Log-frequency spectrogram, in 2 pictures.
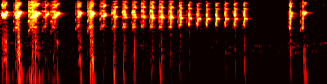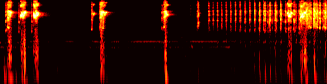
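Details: Pet lovebirds give a fast rattling chatter of rapid high chirps, then scattered single sharp notes after pauses, ending in a dense burst of shrill twittering.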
